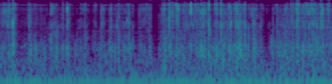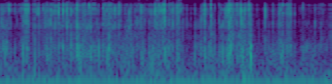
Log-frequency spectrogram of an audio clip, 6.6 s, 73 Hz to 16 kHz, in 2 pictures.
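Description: Long red-painted nails and fingertips press and scratch a Shopkins 6-pack of small, soft pocket tissue packs wrapped in clear plastic film, each pack also in crinkly printed plastic. Dense, bright crinkling and crackling runs throughout, in rapid irregular bursts with short quieter gaps, over a faint steady low hum.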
